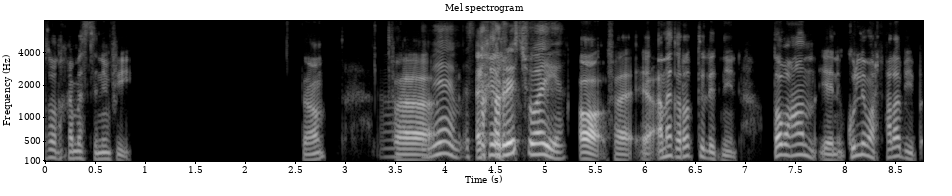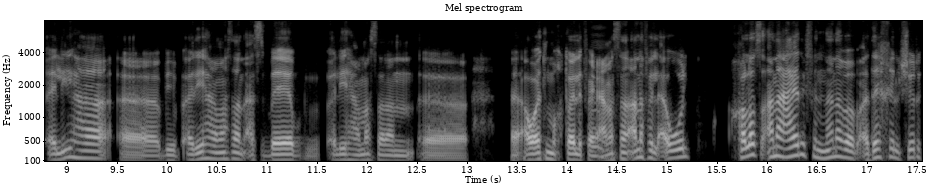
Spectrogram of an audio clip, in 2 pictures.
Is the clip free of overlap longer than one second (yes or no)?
no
